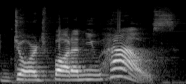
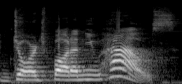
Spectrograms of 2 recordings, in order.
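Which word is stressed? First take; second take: house; house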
